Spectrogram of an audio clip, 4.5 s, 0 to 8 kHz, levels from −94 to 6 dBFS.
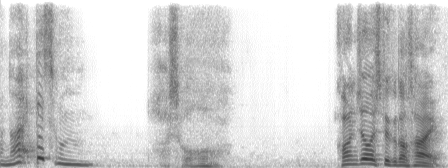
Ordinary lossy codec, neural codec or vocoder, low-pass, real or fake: none; codec, 16 kHz, 2 kbps, X-Codec, HuBERT features, trained on LibriSpeech; none; fake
